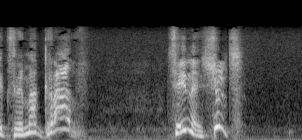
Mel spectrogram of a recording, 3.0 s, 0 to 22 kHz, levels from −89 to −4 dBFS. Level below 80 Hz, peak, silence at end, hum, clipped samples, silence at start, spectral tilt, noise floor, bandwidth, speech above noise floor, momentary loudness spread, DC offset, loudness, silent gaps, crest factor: -54 dBFS; -2 dBFS; 0.6 s; none; under 0.1%; 0 s; -3.5 dB/octave; -50 dBFS; 10.5 kHz; 30 dB; 10 LU; 0.2%; -19 LUFS; none; 20 dB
